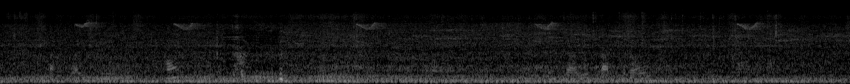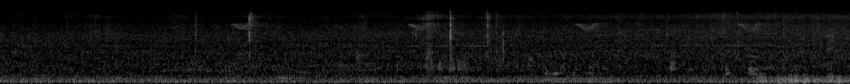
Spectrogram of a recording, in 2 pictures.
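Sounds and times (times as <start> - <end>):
outdoor background noise: 0.0 - 17.0
bird chirping: 0.5 - 8.6.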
